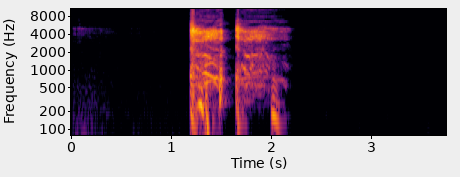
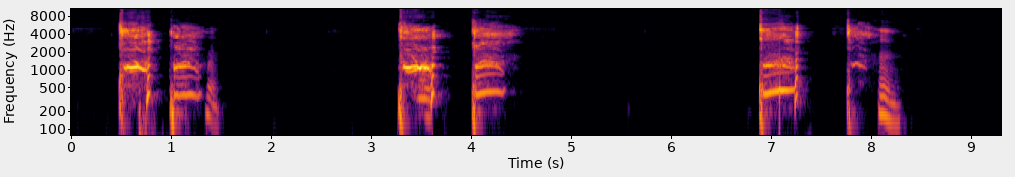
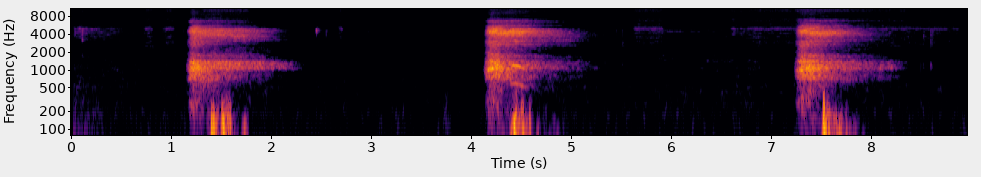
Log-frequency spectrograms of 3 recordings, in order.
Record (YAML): cough_length: 3.8 s
cough_amplitude: 32767
cough_signal_mean_std_ratio: 0.33
three_cough_length: 9.3 s
three_cough_amplitude: 32628
three_cough_signal_mean_std_ratio: 0.37
exhalation_length: 9.0 s
exhalation_amplitude: 24435
exhalation_signal_mean_std_ratio: 0.38
survey_phase: alpha (2021-03-01 to 2021-08-12)
age: 45-64
gender: Female
wearing_mask: 'No'
symptom_none: true
smoker_status: Never smoked
respiratory_condition_asthma: false
respiratory_condition_other: false
recruitment_source: REACT
submission_delay: 1 day
covid_test_result: Negative
covid_test_method: RT-qPCR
